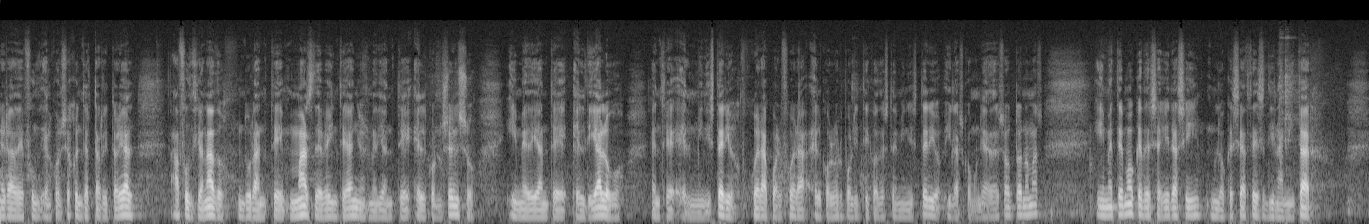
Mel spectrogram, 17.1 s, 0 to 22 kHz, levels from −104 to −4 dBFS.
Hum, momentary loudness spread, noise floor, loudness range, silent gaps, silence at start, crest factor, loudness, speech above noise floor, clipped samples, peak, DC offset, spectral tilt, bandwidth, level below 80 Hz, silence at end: none; 13 LU; -47 dBFS; 6 LU; none; 0 s; 26 dB; -28 LUFS; 19 dB; under 0.1%; -2 dBFS; under 0.1%; -5.5 dB/octave; 15.5 kHz; -58 dBFS; 0 s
